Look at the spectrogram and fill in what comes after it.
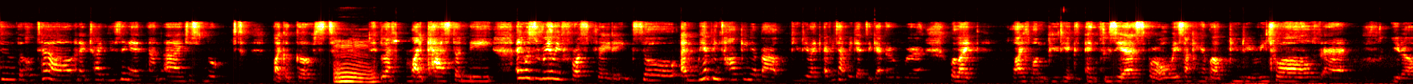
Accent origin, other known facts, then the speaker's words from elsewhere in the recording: Lagos, Nigeria; moved away; I grew up in Lagos, Nigeria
